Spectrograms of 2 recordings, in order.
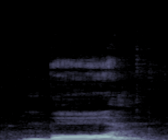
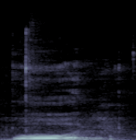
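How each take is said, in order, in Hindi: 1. स्वर 'aa' और 'o' के बीच में पड़ता है। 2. स्वर एक साफ़ गोल 'o' जैसा है। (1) "इसको ये दोनों के बीच में बोलते हैं, ना तो बा ना तो बॉल" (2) "फिर कोई बच्चे लोग ऐसा पढ़ता है बॉल"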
